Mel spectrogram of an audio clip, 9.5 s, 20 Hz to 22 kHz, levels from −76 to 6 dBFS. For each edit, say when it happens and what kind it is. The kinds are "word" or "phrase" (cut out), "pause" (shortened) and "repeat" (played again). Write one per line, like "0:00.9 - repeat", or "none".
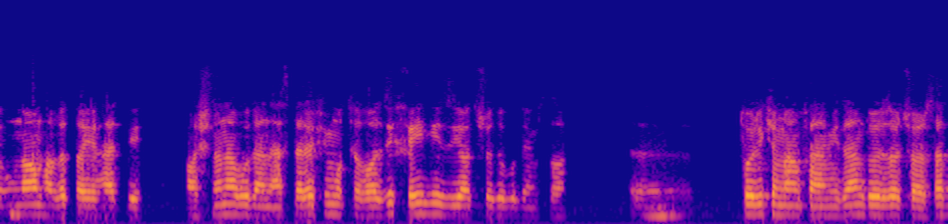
none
